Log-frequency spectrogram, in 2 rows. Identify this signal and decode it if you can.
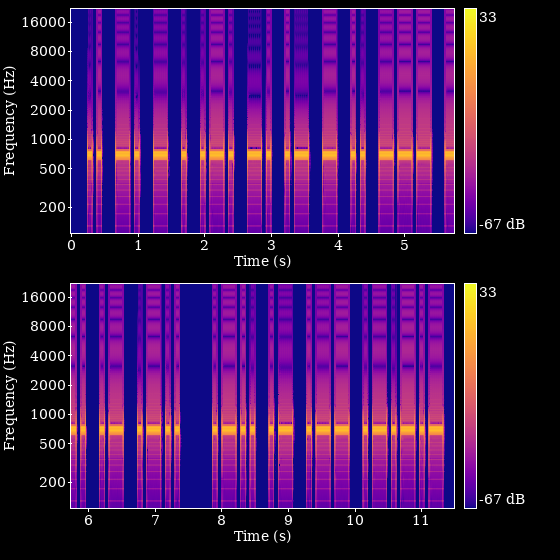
Morse code, heard as a keyed tone, about 17 wpm, 700 Hz. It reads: INTERNATIONAL LAW.
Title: Sentences from Top 1000 Words - Review Part 4 - 17wpm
